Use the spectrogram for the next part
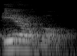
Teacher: esse T vira meio D, meio R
